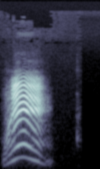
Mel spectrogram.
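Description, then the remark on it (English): A single nasal quack, a person's voice imitating a duck call, lasting about half a second and fairly loud, followed by a brief faint click. “You know, use those things to get the ducks out, you know.”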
